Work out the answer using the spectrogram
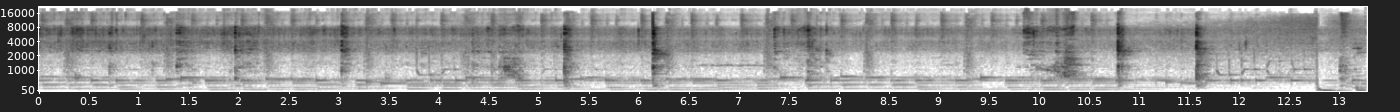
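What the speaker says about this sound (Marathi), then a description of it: "मस्त मिक्स करून घ्यायचं।" Ivy gourd sabzi stirred in a pan with ground peanut-sesame powder, a continuous close sizzle broken by repeated scraping stirs and soft clicks of the spoon against the pan, no voices.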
